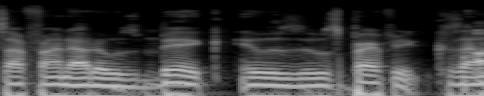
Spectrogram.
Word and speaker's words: Bic: I was pronouncing Bink. I didn't know how to pronounce it. So it's Bic.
